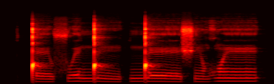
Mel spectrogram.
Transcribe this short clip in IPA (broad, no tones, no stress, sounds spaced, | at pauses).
ǃ eː sʷ e ŋ͡ǃ ĩ | ŋ͡ǃ eː ʃ ĩ ʁʷ ẽ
